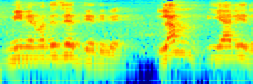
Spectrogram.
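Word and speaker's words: لم يلد: এরপরে লাম ইয়ালিদ ওয়া লাম ইউলাদ, এখানের মধ্যে অনেক ভাই ভুল করবে, সেটা হলো লাম ইয়ালিদ ওয়া লাম ইউলাদ, লামি, মিমের মধ্যে জেদ দিয়ে দিবে, লাম ইয়ালিদ উচ্চারণ একবার হবে, লাম ইয়ালিদ ওয়া লাম ইউলাদ।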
